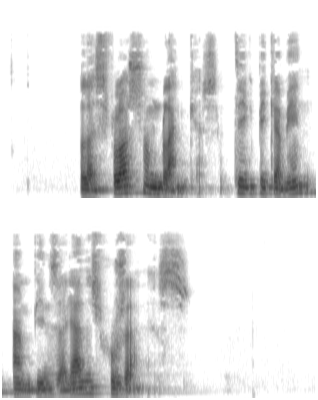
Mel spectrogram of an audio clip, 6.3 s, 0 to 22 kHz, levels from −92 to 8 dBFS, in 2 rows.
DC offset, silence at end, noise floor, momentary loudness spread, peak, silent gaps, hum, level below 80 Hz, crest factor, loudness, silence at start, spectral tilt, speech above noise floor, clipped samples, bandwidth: under 0.1%; 1.3 s; -84 dBFS; 15 LU; -2 dBFS; none; none; -66 dBFS; 24 dB; -25 LUFS; 0.8 s; -5 dB/octave; 59 dB; under 0.1%; 11.5 kHz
